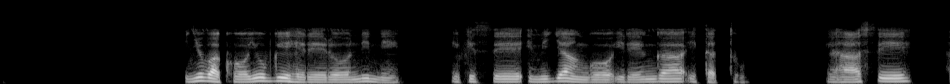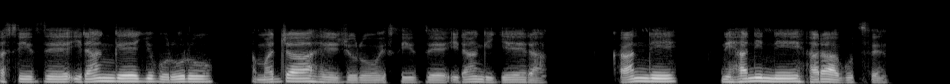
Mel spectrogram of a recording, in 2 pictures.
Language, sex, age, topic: Rundi, female, 36-49, education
